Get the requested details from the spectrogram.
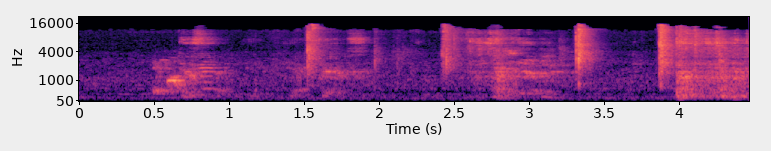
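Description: Gunshots crack from a video game played through a television speaker.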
